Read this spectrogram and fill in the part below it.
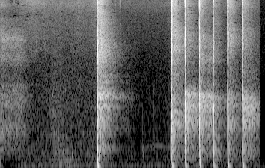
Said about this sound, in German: wir haben Klatschen aufgenommen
